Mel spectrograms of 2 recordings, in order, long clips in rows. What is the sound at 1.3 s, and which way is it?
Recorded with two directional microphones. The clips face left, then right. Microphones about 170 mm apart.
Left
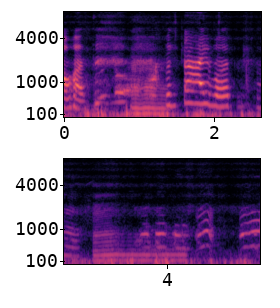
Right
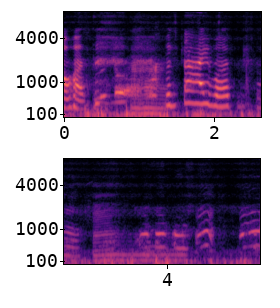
Speech, 15° right (ahead or behind).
